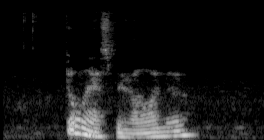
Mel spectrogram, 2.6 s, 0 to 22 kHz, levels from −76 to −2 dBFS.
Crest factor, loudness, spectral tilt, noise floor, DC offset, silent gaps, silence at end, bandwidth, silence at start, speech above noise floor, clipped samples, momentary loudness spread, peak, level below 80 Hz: 18 dB; -22 LUFS; -8.5 dB/octave; -55 dBFS; under 0.1%; none; 0.7 s; 15.5 kHz; 0.65 s; 35 dB; under 0.1%; 11 LU; -6 dBFS; -52 dBFS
